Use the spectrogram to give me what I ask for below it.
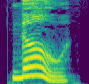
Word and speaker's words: know: ওকে, No. No মানে জানা, no, K-N-O-W here. No মানে এই যে কেটাও কিন্তু সাইলেন্ট থাকবে, no.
